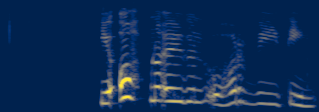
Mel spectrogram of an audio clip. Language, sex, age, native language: Icelandic, male, 11, Icelandic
